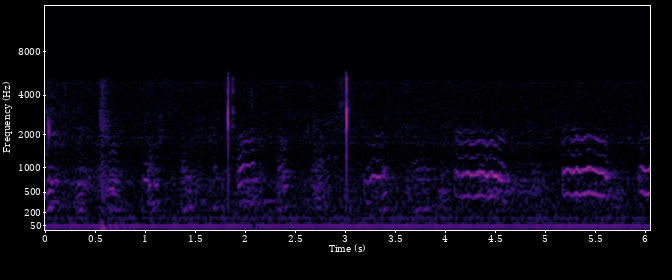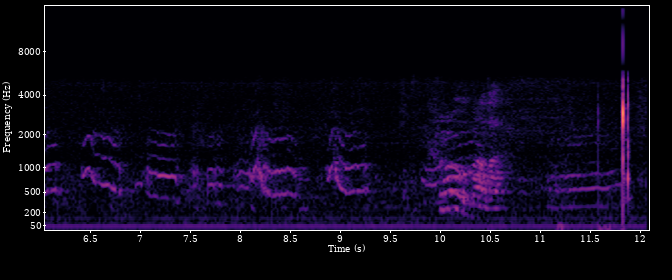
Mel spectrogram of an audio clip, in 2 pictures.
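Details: Twelve-day-old Irish Red and White Setter puppies whimpering in a run of short, squeaky, rising-and-falling whines that come in clusters and grow busier toward the end, with a few sharp clicks and bumps between them.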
